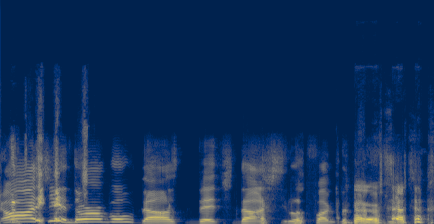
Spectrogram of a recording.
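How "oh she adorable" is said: high, mock-gushing fake compliment; fake sweet gushing. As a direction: gush like a fake-polite relative. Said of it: "you be like".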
